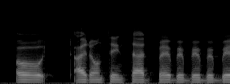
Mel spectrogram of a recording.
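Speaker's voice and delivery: monotone computer voice, flat text-to-speech robot. Mocking a film's doctor who sounds typed into text-to-speech, in a text-to-speech robot voice. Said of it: "he has the robot voice".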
